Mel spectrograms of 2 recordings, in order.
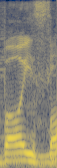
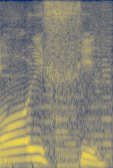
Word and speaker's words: Boise: ¿Cómo se pronuncia? Boise. Boise. Pero hay, Boys Boise, para, la raza.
